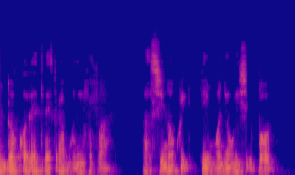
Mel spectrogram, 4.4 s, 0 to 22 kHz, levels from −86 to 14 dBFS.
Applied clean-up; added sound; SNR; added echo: neural mask model DeepFilterNet 3.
